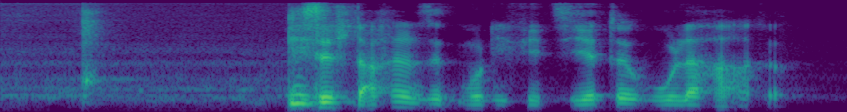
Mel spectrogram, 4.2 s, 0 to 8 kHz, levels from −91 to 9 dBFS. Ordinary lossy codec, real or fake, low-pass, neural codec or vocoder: none; fake; 7.2 kHz; autoencoder, 48 kHz, 32 numbers a frame, DAC-VAE, trained on Japanese speech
